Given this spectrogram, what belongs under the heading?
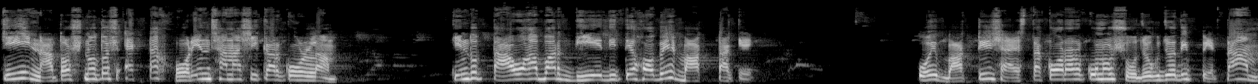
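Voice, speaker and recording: A sly, hungry little cartoon fox, played by a woman, with a forceful, bright voice at an ordinary height. It fawns on the powerful and mutters resentfully to itself, always the scheming underdog. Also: medium pitch, measured pace, natural voice. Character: small, hungry, cunning underdog fox, servile yet resentful. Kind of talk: scripted cartoon dialogue.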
